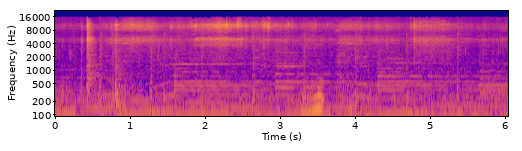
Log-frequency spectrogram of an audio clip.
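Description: Background music with long held chords, over which come a few short rustles and scrapes of soil and leaves as a parsnip is worked loose and pulled out of a pot of soil.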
